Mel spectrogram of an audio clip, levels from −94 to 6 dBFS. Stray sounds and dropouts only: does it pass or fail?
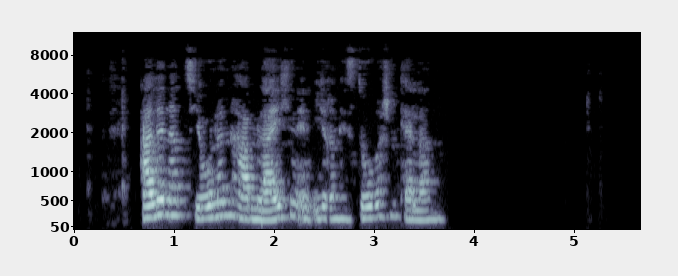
pass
